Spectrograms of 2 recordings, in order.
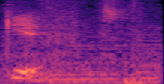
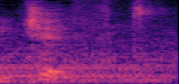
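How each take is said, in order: First: The word begins with a hard G sound. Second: The word begins with a J sound. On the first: The speaker calls it right. "Like the word gift" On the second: The speaker calls it wrong. "we don't say gift"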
